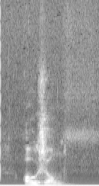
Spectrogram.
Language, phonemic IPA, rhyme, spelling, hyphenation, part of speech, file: Dutch, /ˈoːzɔn/, -oːzɔn, ozon, ozon, noun, Nl-ozon.ogg
- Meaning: ozone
